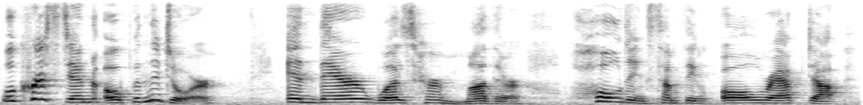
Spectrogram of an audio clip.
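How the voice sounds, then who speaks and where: Woman teacher, bright voice, very animated pitch, expressive children's read-aloud, emphatic, talks to young listeners. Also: a little slow, a little hiss or hum.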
